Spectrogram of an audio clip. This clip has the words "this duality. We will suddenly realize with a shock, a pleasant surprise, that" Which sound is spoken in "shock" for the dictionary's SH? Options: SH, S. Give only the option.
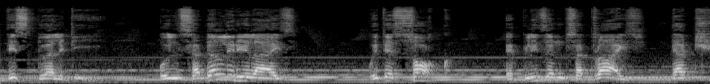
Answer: S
